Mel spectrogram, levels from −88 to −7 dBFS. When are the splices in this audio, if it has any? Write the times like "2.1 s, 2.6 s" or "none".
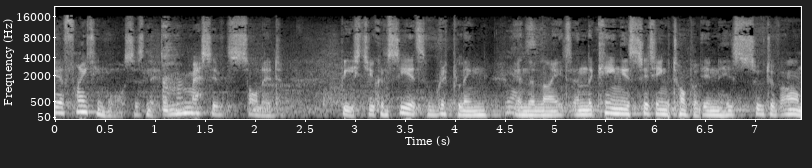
1.1 s, 1.7 s, 3.7 s, 4.5 s, 6.1 s, 6.5 s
